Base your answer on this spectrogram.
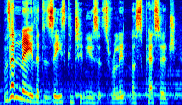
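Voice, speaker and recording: A woman's voice: fairly low pitch, expressive, brisk, music in the background. A woman reading dramatic first-person visual novel narration aloud in a brooding, theatrical way.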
